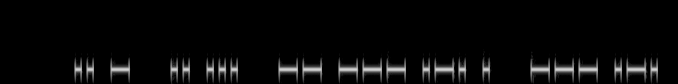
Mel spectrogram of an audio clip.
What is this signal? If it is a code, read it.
Morse code, heard as a keyed tone, about 21 wpm, 700 Hz. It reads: IT IS MORE OR
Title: Sentences from Top 1000 Words - Review Part 6 - 20wpm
